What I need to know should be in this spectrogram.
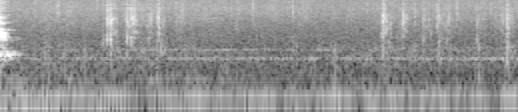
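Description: Footsteps crunch on a stone path.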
